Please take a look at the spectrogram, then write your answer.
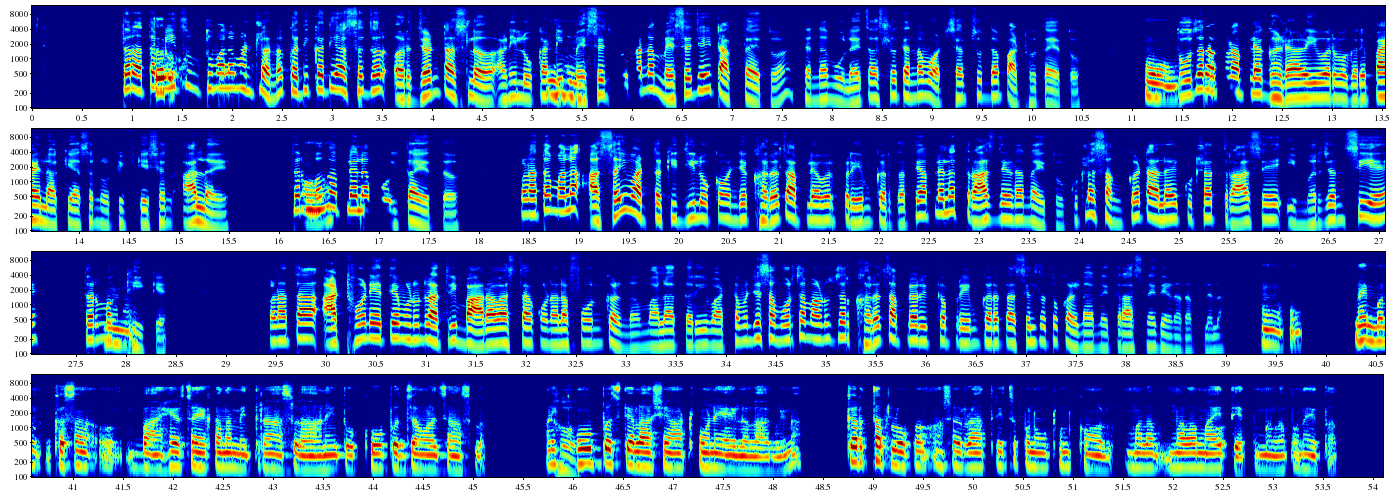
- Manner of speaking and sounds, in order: tapping; other background noise
- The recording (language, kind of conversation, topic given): Marathi, podcast, घरात फोनमुक्त विभाग कसा तयार कराल?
